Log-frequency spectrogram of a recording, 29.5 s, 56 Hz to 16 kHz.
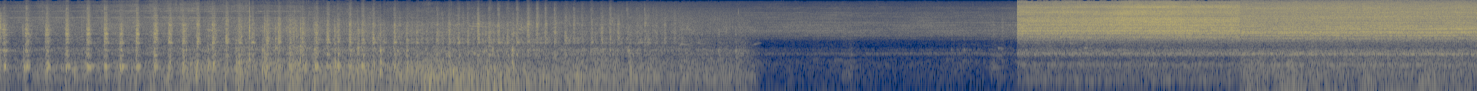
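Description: Small steam tank locomotive No. 9 "Tallås" pulling away, its exhaust chuffs quickening and fading as it moves off. After a break comes a steady loud hiss of escaping steam from the standing locomotive.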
